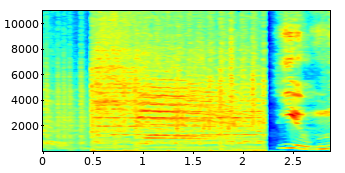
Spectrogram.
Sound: cheering

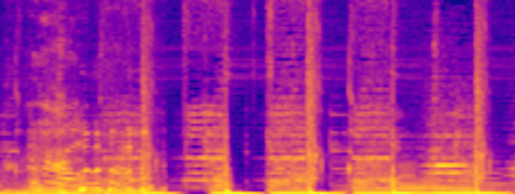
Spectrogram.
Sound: laughs; dance music

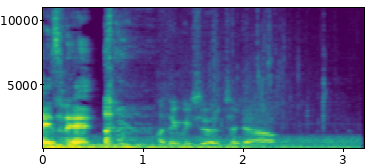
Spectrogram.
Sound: laughs

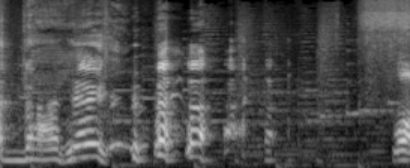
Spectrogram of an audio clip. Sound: laughs

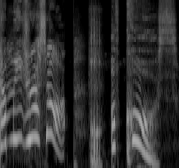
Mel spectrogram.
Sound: snorts

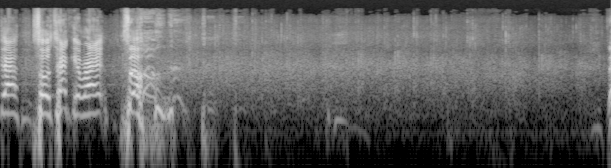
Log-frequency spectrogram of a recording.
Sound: applause

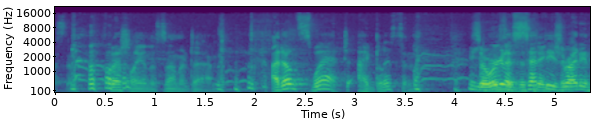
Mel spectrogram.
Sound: laugh

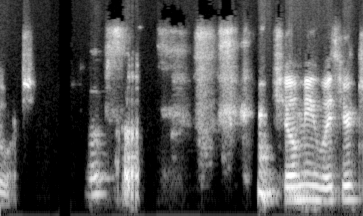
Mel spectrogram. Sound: laughs

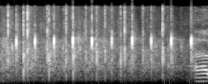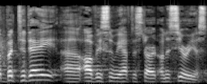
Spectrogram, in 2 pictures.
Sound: applause

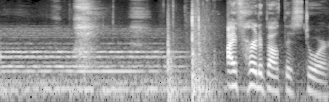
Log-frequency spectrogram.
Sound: angelic chord plays; gasps

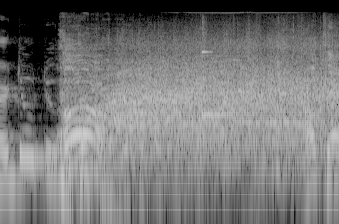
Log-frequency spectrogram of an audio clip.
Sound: applause

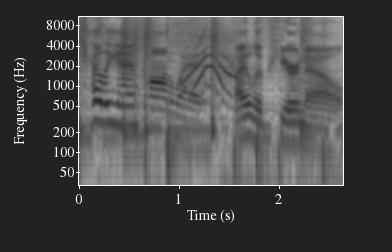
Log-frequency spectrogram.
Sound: ascending whistle

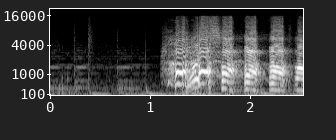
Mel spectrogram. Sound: laughing

